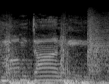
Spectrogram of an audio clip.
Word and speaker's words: Mamdani: The name is mom D.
